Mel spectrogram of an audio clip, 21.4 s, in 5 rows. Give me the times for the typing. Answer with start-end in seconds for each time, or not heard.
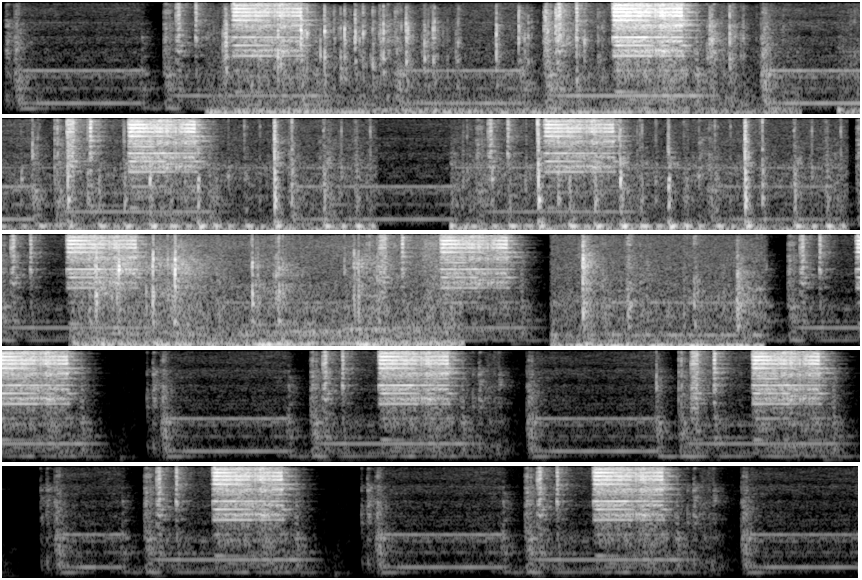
1.0-12.4.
